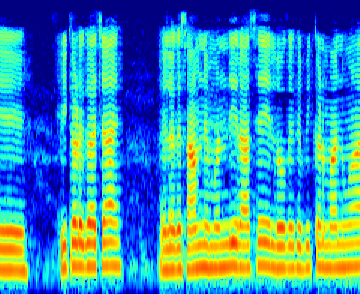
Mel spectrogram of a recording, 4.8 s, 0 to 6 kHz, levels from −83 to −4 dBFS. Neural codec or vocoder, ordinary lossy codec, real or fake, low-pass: none; AAC, 24 kbps; real; 5.4 kHz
